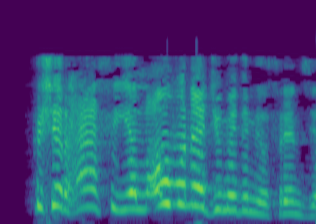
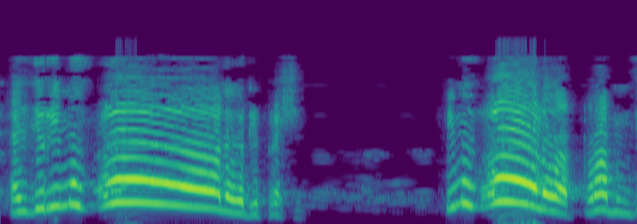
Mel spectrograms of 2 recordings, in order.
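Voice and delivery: impassioned plea; 4 semitones higher, 6 dB louder than usual. Real, not acted. Imam begging Allah to lift depression, impassioned plea. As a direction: cry out for relief, stretching the key word. Crying out for relief in prayer.

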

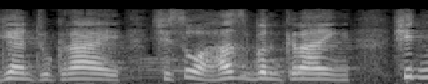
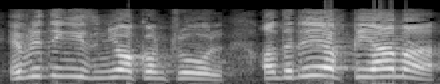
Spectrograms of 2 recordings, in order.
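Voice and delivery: earnest supplication that ebbs and swells; heartfelt pulpit prayer with emphatic calls; fervent preaching; 5 dB louder than usual. Real, not acted. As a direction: plead to Allah on the congregation's behalf. Preaches throughout.

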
